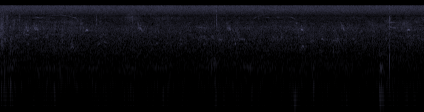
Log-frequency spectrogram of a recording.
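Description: Near silence: faint outdoor dawn ambience with a few distant bird calls.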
